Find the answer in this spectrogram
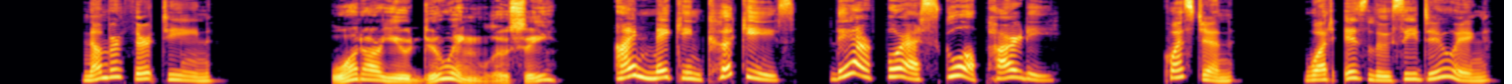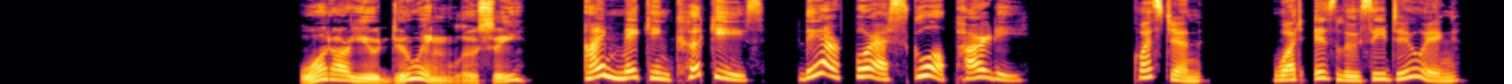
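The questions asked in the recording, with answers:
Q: What is Lucy doing?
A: Making cookies.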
